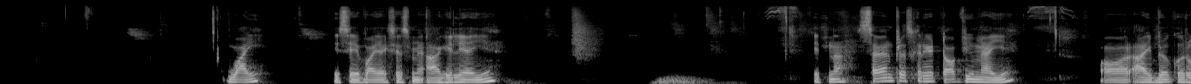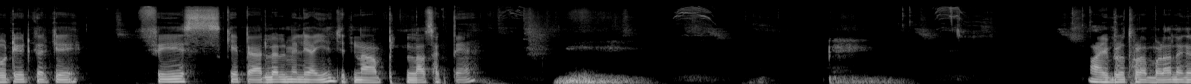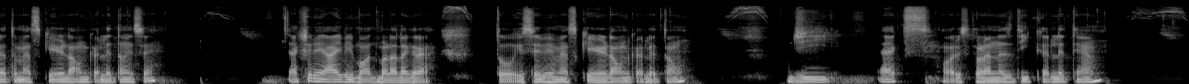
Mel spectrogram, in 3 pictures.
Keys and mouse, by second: 10.4-11.1 middle drag, 12.8 r, 16.9-18.3 middle drag, 19.0 middle click, 22.7 click, 23.7 s, 26.2-26.7 middle drag, 27.5 click, 29.2 s, 31.5 g, 35.5 click.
